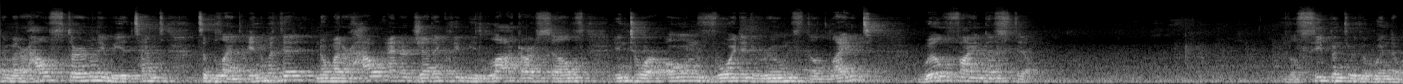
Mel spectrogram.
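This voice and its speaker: Guy doing a dramatic story reading, slow pauses, really echoey big room, mic far away. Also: fairly high pitch. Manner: theatrical, deliberate, with drawn-out pauses and rhythmic repetition. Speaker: author reading own work aloud. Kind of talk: dramatic literary reading of first-person prose. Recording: very echoey hall, distant mic, background noise.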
